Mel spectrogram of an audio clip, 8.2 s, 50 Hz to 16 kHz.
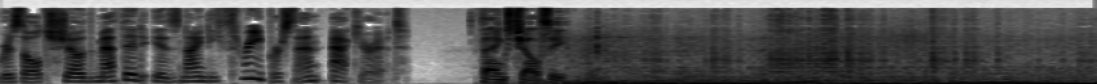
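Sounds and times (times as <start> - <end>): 
speech: 0.0 - 4.7
car engine hum inside a moving car: 3.6 - 8.2
road rumble: 3.6 - 8.2.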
